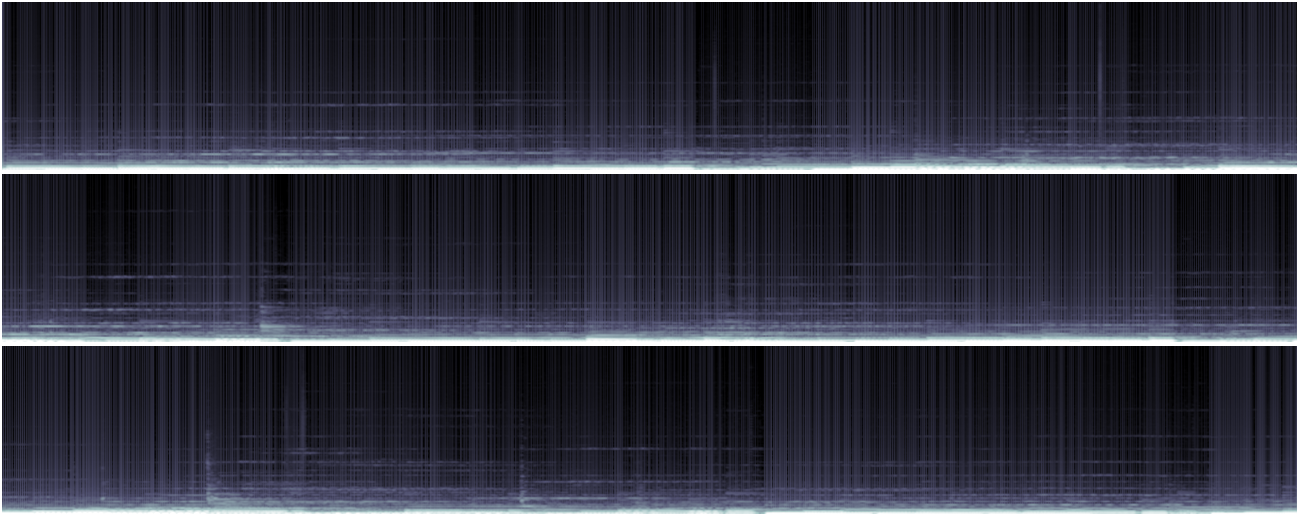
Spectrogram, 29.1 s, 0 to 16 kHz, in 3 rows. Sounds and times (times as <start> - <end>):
Ambient music: 0.0 - 29.1.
